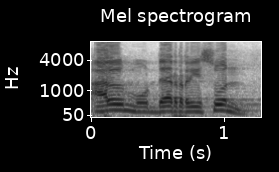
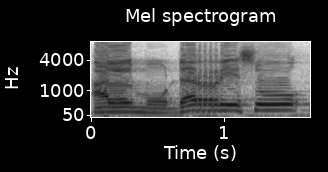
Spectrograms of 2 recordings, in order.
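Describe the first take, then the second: First: The word ends with an added n sound. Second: The word ends on a plain short vowel. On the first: The speaker calls it wrong. "Tidak boleh kita baca" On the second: The speaker calls it right. "namun kita membacanya"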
